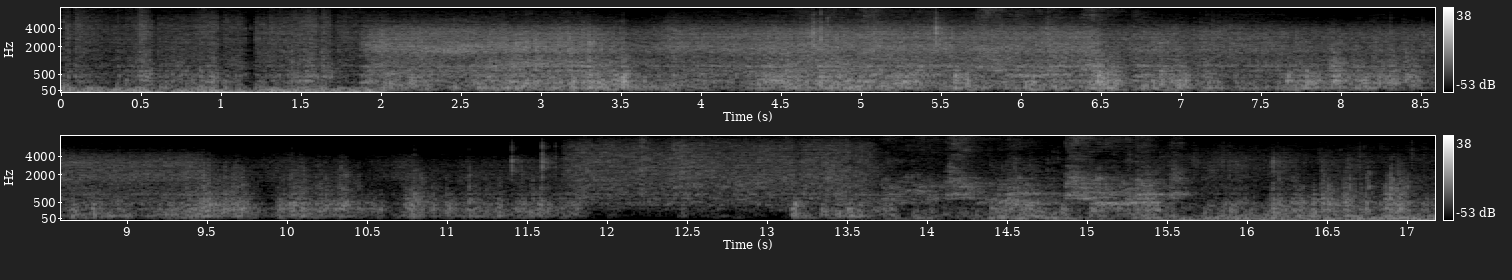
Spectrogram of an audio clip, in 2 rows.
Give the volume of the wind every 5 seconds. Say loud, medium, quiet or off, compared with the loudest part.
loud, loud, medium, medium.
